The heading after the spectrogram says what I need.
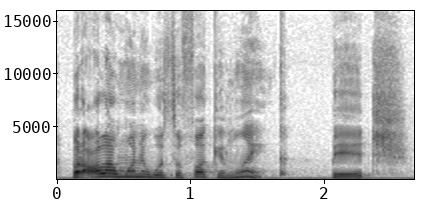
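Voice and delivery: ordinary delivery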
